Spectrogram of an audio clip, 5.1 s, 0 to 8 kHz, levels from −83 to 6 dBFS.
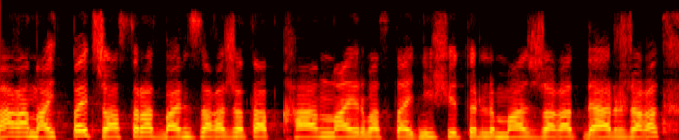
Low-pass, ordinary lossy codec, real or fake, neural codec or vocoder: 7.2 kHz; none; real; none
